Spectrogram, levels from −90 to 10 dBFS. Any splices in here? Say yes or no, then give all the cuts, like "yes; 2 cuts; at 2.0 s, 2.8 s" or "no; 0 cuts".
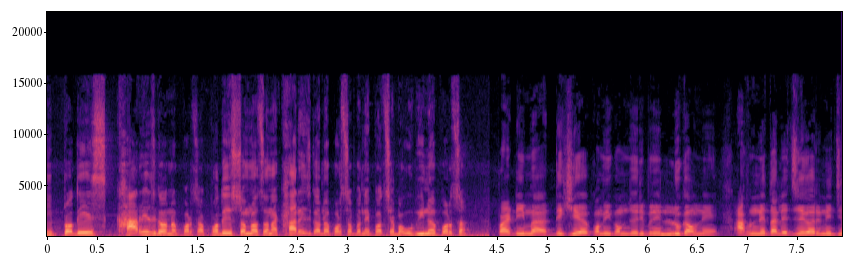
yes; 1 cut; at 4.4 s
